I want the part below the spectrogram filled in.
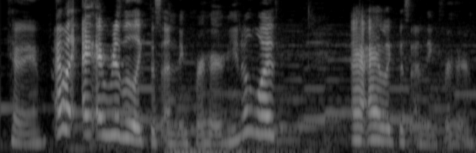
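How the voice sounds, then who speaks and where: A woman's voice: a little high, big pitch swings, fast. A woman hosting a gameplay video, giving casual, effusive reactions and often repeating her phrases. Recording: game music under the voice.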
